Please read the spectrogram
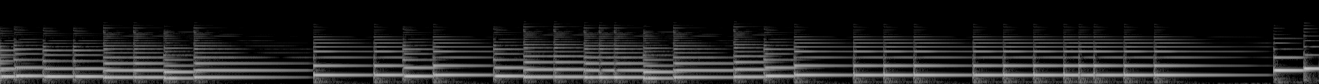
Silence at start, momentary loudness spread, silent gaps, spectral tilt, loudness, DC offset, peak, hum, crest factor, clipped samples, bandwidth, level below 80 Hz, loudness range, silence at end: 0 s; 6 LU; none; -6 dB/octave; -24 LUFS; under 0.1%; -10 dBFS; none; 12 dB; under 0.1%; 7.2 kHz; -62 dBFS; 2 LU; 0 s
